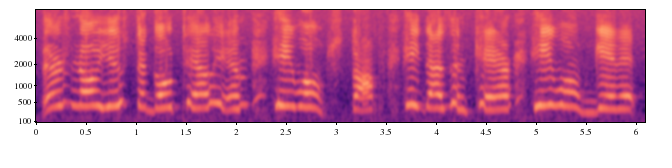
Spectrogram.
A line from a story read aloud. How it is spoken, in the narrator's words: hollering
